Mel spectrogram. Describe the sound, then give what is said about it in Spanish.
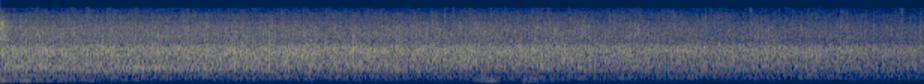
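A crowd applauds the Lord Jesus, a dense, even wash of clapping that lasts about six seconds and holds at a constant loud level with no talk over it. “¿Qué tal si le damos un fuerte, fuerte aplauso al Señor Jesús?”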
